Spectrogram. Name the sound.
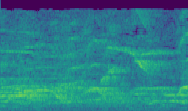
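audience shouting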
